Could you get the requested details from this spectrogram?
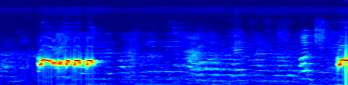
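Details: Zebra dove, a champion bird, delivering an ecek ecek phrase: a quick run of bubbling coo notes at even pitch, then a quiet pause with faint background murmur before the next phrase begins.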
